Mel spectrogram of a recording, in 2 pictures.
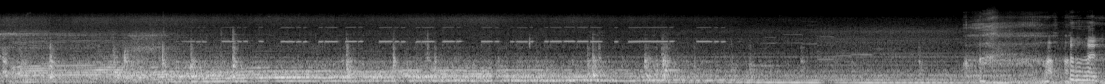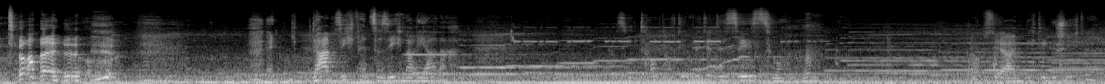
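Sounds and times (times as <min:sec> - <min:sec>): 
scattered clicks: 0:00.0 - 0:08.2
whirring tones: 0:00.0 - 0:09.7, 0:12.3 - 0:22.0
diving vehicle motor starting and droning: 0:00.0 - 0:10.8, 0:11.7 - 0:22.0
laughter: 0:09.6 - 0:13.0
speech: 0:10.8 - 0:12.3, 0:14.2 - 0:15.7, 0:18.4 - 0:19.4, 0:21.0 - 0:22.0.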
